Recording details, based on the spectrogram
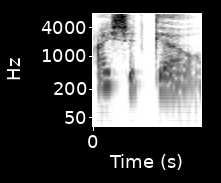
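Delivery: ordinary delivery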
